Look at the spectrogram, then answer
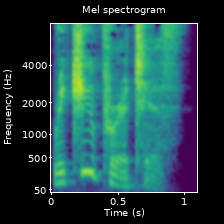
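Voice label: "recuperative", British English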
